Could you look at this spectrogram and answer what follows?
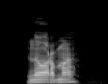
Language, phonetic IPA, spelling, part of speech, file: Russian, [ˈnormə], норма, noun, Ru-норма.ogg
- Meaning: 1. norm, standard 2. rate, quota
